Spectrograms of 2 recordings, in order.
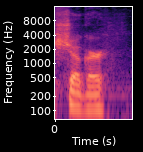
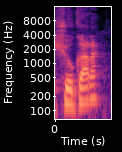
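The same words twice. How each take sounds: First: The ending is said like 'ger'. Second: The ending is said like 'gar'. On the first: "I feel like I'm stretching my pronunciation saying it normally" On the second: "it is legitimately easier for me to say sugar"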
